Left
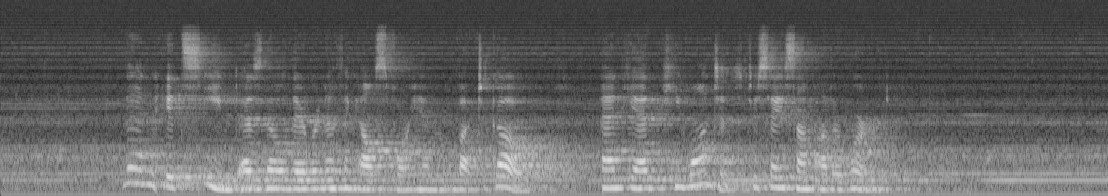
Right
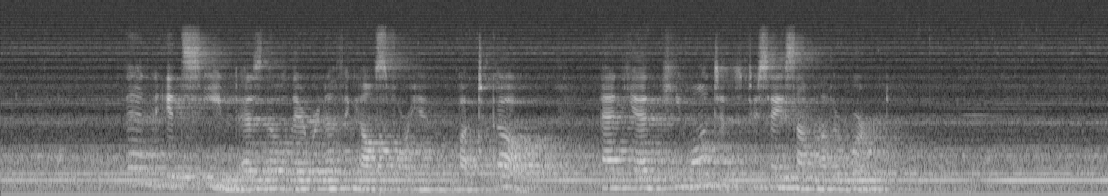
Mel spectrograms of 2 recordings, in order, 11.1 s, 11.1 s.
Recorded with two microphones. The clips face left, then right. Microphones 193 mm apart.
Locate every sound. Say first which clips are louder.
1.2 s a woman speaking: left 7 dB; 55° left (ahead or behind), 2.5 m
